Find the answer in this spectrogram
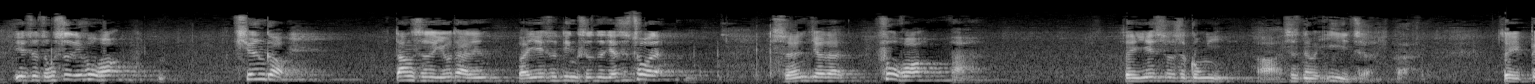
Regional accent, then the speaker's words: China; 那像我们是中国人了啊

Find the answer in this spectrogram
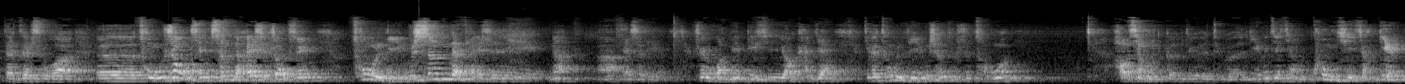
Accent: China; 所以我们中国人都很喜欢这个保守

